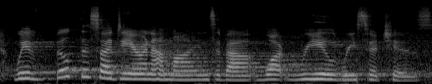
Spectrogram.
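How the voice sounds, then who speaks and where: Very slow and high-pitched, a woman talks in a New Zealand accent with ordinary pitch variation. Noticeable background noise and audible room echo fill the recording. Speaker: UX research director. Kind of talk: conference talk. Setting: stage with audience.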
